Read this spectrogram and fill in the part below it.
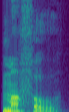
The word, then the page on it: muffle: British English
